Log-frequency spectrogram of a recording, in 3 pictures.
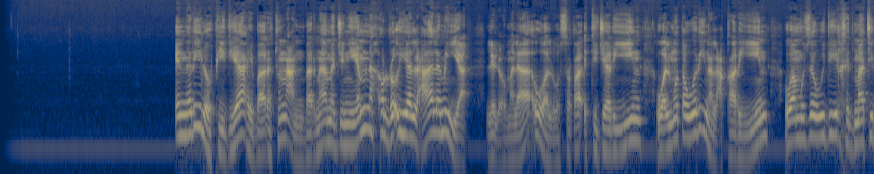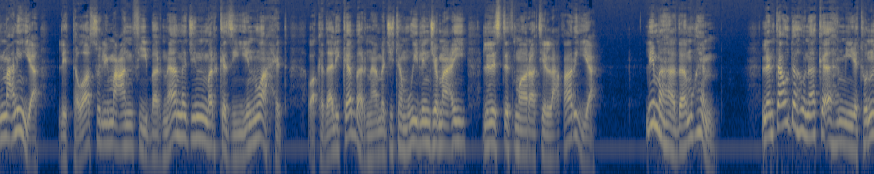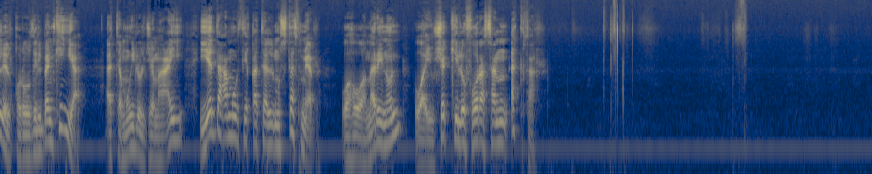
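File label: Arabic; Realopedia; GoLocalise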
